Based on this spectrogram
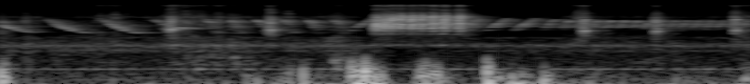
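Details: Kalimantan yuhinas, males and females kept caged together, give quick repeated down-slurred chirps, several a second, broken by a brief harsh rustling burst, with soft low thumps and a faint hum behind.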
